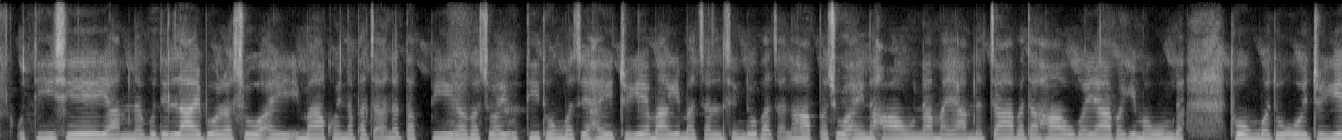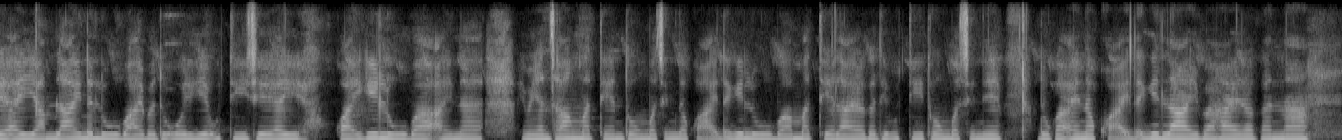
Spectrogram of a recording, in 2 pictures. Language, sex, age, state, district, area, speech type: Manipuri, female, 30-45, Manipur, Tengnoupal, rural, spontaneous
